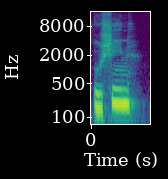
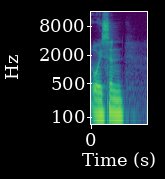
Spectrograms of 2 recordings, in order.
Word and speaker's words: Oisin: It's actually probably pronounced Ushin, but I'm not entirely sure, so I'm going to use this like Americanized version of that, Oisin.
